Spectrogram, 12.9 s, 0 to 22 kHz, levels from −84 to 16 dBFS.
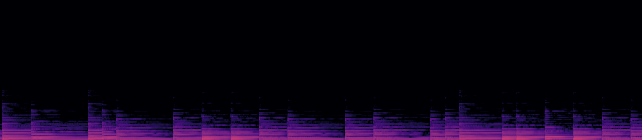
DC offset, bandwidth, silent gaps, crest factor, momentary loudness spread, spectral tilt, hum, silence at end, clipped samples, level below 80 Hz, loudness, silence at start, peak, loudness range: under 0.1%; 7.4 kHz; none; 16 dB; 9 LU; -8 dB/octave; none; 0 s; under 0.1%; -74 dBFS; -39 LUFS; 0 s; -22 dBFS; 5 LU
